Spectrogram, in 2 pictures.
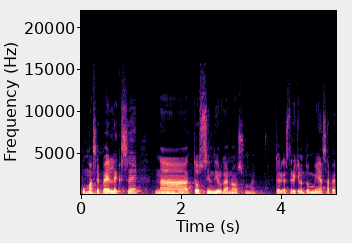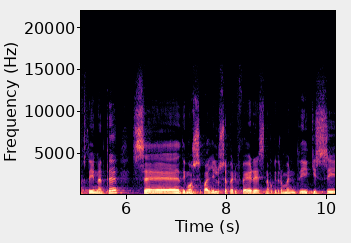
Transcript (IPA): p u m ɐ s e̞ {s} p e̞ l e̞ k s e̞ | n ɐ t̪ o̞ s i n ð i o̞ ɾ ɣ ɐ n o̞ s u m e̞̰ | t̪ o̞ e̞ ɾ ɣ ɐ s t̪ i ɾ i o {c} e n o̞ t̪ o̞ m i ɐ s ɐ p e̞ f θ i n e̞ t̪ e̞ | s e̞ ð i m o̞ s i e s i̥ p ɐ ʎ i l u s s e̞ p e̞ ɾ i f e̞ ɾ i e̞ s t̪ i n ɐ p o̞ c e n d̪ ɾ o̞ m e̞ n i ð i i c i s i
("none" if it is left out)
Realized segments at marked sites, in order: none, c

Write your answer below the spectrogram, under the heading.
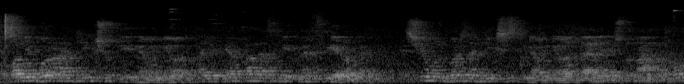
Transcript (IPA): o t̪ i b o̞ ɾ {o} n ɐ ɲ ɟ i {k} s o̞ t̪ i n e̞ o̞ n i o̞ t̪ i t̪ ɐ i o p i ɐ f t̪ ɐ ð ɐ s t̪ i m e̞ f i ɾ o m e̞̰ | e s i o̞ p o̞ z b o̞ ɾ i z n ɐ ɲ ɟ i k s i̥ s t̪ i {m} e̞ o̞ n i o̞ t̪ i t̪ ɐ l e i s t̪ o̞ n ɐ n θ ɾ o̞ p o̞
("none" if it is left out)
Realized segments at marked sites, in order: o, k, n

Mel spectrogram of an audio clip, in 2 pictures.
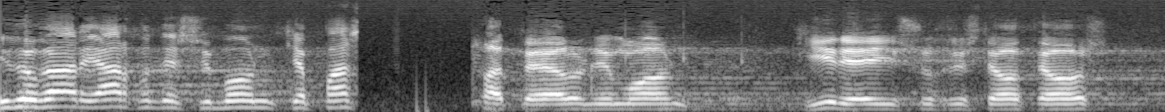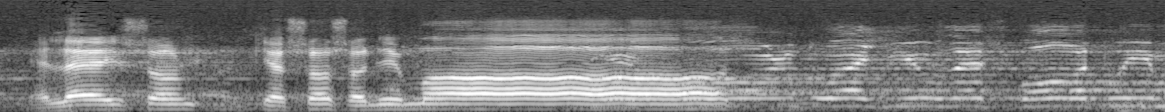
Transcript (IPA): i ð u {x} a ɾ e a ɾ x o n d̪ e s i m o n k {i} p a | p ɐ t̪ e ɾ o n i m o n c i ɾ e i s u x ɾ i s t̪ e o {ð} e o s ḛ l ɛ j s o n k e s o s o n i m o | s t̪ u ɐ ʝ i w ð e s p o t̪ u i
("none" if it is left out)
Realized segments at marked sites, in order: ɣ, e, θ

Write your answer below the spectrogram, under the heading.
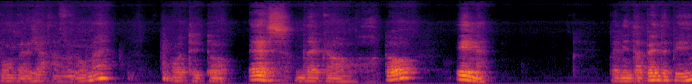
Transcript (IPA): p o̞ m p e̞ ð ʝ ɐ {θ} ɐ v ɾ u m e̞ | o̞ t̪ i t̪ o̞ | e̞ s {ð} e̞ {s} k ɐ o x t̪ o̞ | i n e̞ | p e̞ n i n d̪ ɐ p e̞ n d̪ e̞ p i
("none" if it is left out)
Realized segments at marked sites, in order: θ, ð, none

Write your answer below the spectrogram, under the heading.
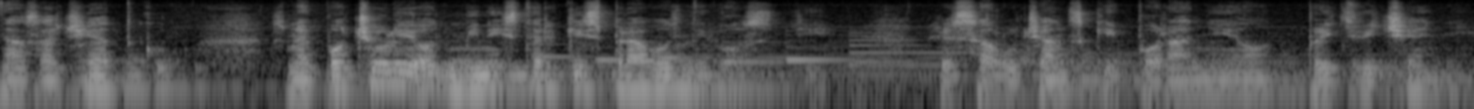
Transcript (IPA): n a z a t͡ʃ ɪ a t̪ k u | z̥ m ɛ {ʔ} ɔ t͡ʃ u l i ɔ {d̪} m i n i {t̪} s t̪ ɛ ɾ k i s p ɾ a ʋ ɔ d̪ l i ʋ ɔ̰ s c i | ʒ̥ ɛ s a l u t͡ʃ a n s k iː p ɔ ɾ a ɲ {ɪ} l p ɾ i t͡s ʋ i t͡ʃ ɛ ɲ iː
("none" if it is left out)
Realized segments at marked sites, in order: p, d̪, none, i

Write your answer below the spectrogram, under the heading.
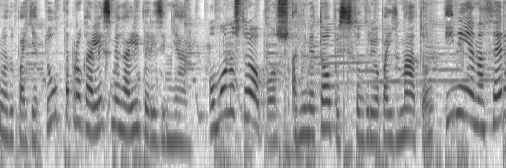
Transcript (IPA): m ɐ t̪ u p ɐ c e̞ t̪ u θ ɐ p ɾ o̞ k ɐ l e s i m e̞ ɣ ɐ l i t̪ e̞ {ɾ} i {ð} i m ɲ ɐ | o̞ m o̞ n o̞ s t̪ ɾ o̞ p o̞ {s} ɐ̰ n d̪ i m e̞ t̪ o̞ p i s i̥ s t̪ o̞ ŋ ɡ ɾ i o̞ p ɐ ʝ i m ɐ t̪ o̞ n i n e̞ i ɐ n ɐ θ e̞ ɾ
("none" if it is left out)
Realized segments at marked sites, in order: ɾ, z, s

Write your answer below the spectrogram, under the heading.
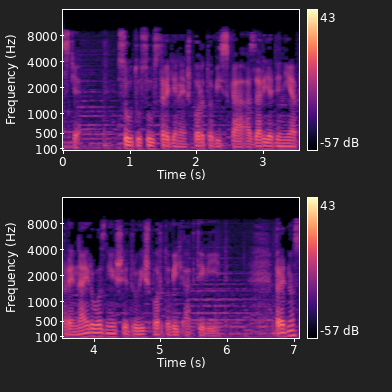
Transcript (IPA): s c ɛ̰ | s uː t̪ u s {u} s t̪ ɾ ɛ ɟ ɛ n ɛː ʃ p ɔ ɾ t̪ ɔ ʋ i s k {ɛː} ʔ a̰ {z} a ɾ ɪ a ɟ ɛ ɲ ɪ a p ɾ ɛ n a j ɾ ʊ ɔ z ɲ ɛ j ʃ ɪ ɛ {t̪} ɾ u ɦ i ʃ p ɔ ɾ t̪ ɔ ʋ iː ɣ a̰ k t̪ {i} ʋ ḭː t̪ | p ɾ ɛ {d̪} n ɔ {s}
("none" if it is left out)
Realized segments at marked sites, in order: uː, aː, z, d̪, i, d̪, s

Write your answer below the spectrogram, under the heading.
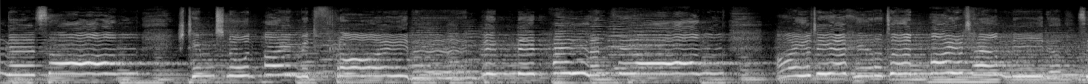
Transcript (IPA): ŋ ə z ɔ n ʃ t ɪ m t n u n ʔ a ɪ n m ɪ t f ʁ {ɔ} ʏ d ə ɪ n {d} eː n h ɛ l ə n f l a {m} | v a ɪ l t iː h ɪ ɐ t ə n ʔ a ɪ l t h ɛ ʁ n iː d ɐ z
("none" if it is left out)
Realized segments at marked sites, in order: ɔ, d, n

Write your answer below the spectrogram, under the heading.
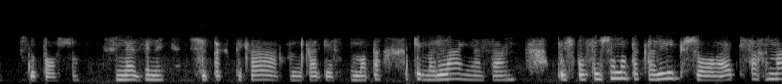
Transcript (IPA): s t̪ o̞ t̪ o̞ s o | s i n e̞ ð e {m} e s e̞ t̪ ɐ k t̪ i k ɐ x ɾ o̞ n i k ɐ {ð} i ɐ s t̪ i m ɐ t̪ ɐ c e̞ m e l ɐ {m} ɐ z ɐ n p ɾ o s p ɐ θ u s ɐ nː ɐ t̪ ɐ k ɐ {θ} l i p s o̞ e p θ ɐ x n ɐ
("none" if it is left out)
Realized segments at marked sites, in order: n, ð, ɲ, none

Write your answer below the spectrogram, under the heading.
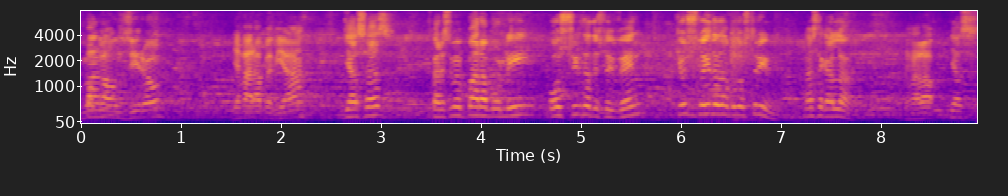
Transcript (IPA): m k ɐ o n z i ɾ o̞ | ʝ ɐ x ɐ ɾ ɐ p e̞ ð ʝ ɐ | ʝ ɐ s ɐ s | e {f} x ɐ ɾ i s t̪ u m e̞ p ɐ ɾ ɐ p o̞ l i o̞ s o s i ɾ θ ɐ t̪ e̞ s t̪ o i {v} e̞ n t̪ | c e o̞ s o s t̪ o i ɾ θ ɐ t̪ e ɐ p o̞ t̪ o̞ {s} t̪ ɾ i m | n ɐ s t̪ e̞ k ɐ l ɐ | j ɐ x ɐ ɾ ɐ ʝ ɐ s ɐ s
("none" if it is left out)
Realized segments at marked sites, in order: f, v, s

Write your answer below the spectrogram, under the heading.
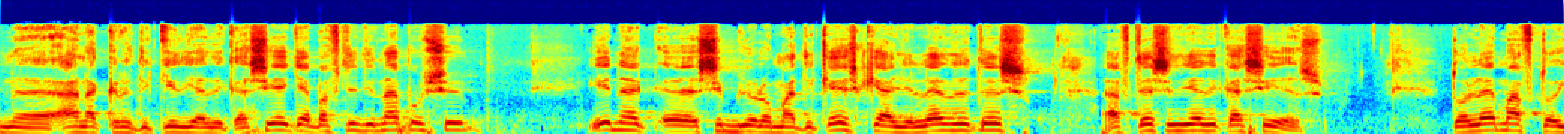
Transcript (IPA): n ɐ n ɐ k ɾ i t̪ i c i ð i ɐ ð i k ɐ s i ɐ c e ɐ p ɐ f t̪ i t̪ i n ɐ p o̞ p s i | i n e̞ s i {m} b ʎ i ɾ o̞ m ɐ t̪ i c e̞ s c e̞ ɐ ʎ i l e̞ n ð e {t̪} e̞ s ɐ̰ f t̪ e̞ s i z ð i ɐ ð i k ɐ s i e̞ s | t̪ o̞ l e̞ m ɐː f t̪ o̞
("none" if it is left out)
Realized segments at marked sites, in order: m, t̪

